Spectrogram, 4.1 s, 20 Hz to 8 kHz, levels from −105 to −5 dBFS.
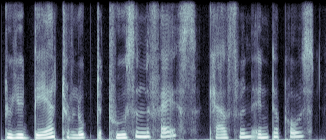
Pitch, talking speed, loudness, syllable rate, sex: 200 Hz, 175 wpm, -18 LUFS, 5.0 syllables/s, female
